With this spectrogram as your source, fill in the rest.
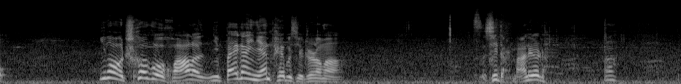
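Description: A man answers in a worried voice.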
